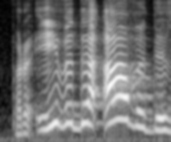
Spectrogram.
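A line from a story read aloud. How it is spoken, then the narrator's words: Several voices shouting. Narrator (Russian): закричали одни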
